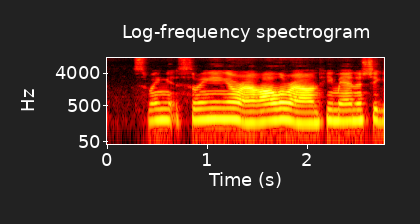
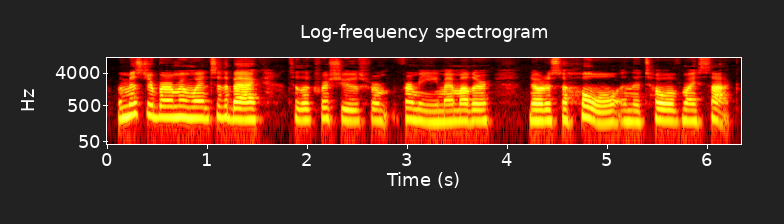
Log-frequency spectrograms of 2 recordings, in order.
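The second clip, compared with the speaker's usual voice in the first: ordinary delivery, nothing marked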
